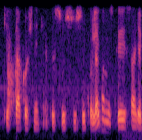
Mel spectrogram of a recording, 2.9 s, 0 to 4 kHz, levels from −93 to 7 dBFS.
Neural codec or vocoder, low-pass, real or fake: none; 3.6 kHz; real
